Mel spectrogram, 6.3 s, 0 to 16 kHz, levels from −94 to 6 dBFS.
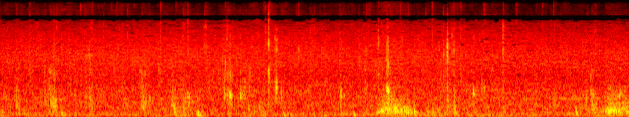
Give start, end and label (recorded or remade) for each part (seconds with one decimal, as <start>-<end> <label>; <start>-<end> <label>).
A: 0.0-1.0 recorded; 1.0-4.8 remade; 4.8-6.3 recorded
